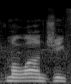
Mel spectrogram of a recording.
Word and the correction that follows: Valinge: Or I think it's actually Valinge. I might have mispronounced it.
